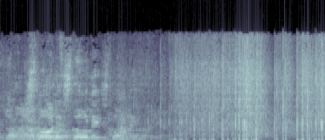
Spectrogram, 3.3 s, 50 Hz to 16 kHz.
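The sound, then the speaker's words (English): A voice speaks briefly, then a long string of firecrackers bursts into rapid, dense crackling pops that continue steadily and loudly, filling the rest of the moment, as a man visits his family's graves with about 40 members of his extended family. “Amid fireworks, he visits the family graves with 40-odd members of his extended family.”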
